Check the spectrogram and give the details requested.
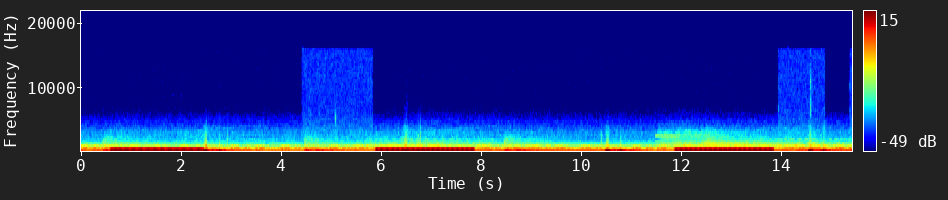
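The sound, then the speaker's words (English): A Skype outgoing call ringing tone while calling a friend: a steady electronic tone sounds three times, about two seconds each, with long pauses between, over a low background hum. No one speaks. “Let's use the trusty rusty Skype feature of, Skype. Skype. See if he's available or not.”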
